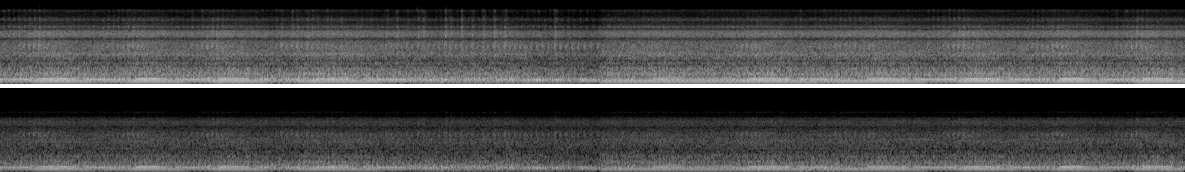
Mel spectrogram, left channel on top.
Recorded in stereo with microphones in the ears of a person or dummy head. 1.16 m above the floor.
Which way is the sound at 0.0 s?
50° left (ahead or behind).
